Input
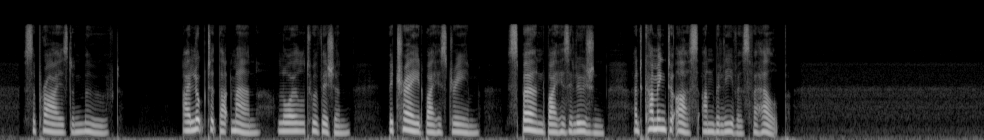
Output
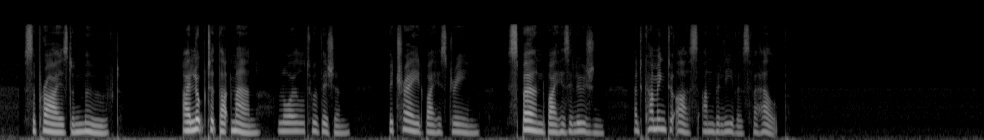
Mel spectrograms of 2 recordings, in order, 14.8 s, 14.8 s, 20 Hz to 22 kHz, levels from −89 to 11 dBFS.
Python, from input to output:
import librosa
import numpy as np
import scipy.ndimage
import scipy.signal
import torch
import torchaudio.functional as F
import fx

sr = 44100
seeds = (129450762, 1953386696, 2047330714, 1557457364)

y = fx.gain(x, sr, db=fx.line((3.3, -6.0), (4.36, -14.5), (7.03, -14.5), (7.69, -7.5), (8.98, -16.5)))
